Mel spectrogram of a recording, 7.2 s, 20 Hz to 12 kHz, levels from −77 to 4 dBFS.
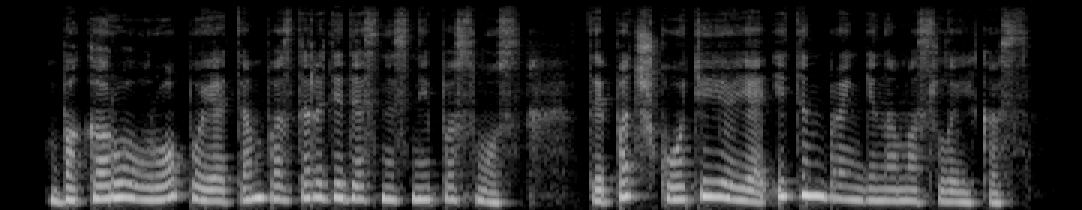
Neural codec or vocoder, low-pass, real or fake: none; 10.8 kHz; real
